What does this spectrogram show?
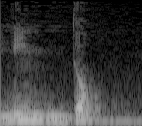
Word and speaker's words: ninpo: Ninpo is the science of ninja art. The correct pronunciation is ninpo, but it should be nindo. Because it's a Chinese translation, mm-hmm.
